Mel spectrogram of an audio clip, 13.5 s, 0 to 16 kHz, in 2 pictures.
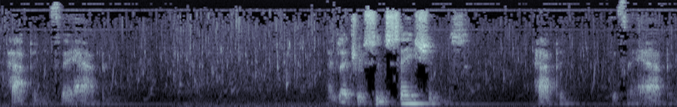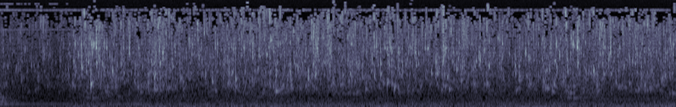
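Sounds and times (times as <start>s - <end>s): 
water pouring and trickling: 0.0s - 13.5s
speech: 0.1s - 1.3s, 3.3s - 4.8s, 5.4s - 6.9s.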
